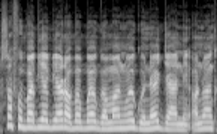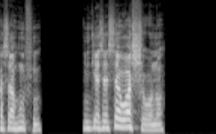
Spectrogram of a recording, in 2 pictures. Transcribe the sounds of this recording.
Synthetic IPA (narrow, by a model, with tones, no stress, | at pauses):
ɔ˨sɔ˦fʊ˨ba˦bi˦a˦bi˦a˦ɾa˦˨ɔ˨bɛ˦bɔ˦æ˦ɡɔ˨mã˦nʊ̃˦æ˦ɡo˨nã˨˦d͡ʑa˨nɪ̃˨ʔɔ̰˨nʊ̃˦a˦ŋ̩˦kʰa˦sa˦ɦũ˦fĩ˦ | n̩˨tʰɪ˨ɛ˨s̬ɛ˨sɛ˦wɔ˦ɕɪ˨wʊ˨nʊ̃˦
